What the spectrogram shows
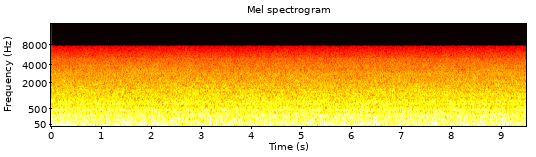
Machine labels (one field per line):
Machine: fan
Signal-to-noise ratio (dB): -6 dB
